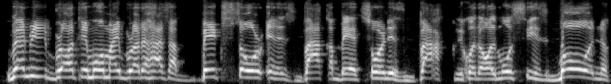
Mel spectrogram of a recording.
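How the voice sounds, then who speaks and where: A hoarse woman, calling a talk show and earnestly telling a personal story, repeating herself for emphasis. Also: fairly high pitch, expressive, normal speed, a bit bright, no room sound, muffled recording. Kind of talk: emotional personal account.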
